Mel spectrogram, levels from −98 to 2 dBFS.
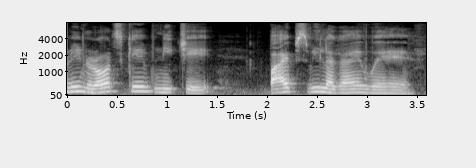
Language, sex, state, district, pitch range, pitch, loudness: Hindi, male, Assam, Sonitpur, 125-170 Hz, 145 Hz, -16 LUFS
